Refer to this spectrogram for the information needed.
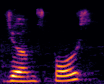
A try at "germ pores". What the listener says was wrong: Germ pores. S is not there, okay? Germ pores, then.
